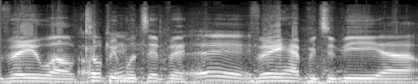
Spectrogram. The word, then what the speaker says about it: Thlopie Motsepe: hope I don't M this name but uh toope Moe Mr chairman Peter yes nice to have you no it's a wonderful pleasure to be here and uh you say my name very well tropy M very happy to be uh on your wonderful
